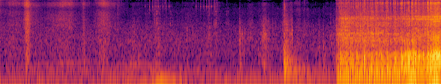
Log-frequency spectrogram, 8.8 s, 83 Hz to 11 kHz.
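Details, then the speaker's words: Puch Maxi moped with rebuilt 70cc kit engine, runs after jetting to roughly a 78 main jet with makeshift air filter: little two-stroke catches and buzzes steady and crisp, climbing cleanly with throttle; tops 34-35 mph, properly jetted. "okay so i got an update it's running beautifully i have it uh dialed in uh i ended up running a i want to say uh 78 main jet in it"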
